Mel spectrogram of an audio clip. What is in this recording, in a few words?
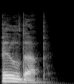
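"build up", British English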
